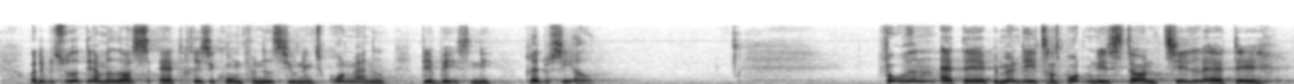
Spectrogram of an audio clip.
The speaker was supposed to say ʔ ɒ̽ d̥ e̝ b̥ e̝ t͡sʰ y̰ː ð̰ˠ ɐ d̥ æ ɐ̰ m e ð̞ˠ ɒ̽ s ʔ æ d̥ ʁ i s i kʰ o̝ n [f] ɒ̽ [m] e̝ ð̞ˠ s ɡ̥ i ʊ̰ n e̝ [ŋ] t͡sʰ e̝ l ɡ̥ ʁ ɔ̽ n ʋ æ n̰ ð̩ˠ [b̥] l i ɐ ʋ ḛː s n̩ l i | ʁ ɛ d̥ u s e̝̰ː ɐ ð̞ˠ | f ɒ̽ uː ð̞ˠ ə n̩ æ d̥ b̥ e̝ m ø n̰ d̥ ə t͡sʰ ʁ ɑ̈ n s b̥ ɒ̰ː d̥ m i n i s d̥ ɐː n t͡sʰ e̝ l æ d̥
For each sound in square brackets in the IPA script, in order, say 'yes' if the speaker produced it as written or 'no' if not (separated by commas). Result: yes, no, yes, yes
